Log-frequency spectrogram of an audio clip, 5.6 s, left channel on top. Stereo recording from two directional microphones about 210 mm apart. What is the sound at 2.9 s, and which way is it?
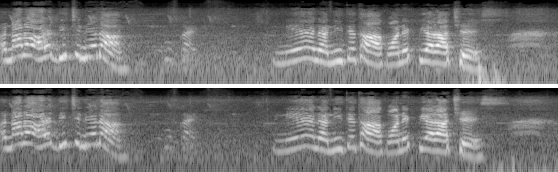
A woman's voice, 55° right (ahead or behind).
